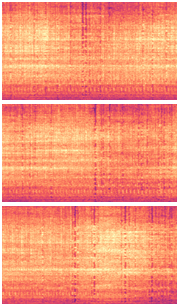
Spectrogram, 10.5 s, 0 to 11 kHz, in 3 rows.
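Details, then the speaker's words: 2016 Kia Sportage 1.7 CRDI diesel, warmed up, idling with phone close under hood: busy metallic rattle about three per second over the clatter; timing chain suspected, unconfirmed; accessory belt and pulley already replaced, noise worsening over time. "just make sure you warm up the engine properly before because that's when probably you experiencing this type of noise from the engine"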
